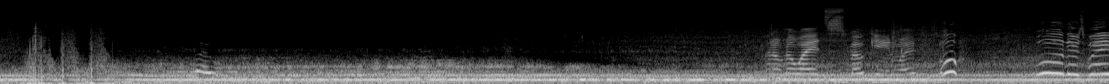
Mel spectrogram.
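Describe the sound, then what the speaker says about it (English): A motorboat passes nearby on a lake, its steady engine drone and water rumble holding throughout, with people talking close by over it. "There's a boat next to us."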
